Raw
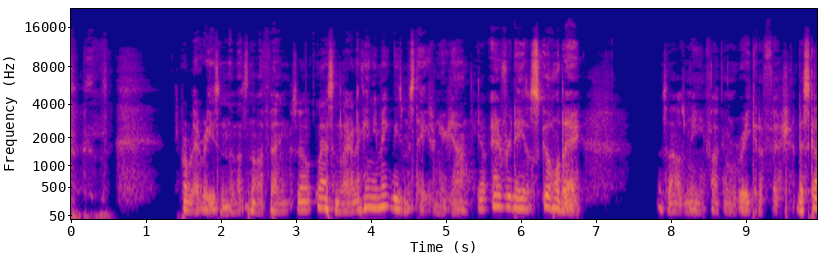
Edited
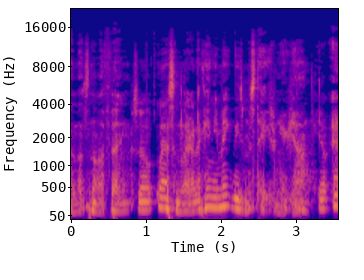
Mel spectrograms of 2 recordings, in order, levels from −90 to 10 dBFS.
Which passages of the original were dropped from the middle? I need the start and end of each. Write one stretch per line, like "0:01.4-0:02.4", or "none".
none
